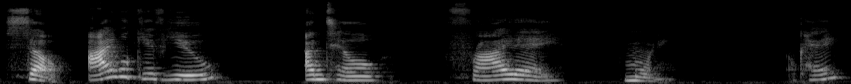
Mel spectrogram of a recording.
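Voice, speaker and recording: A woman's voice: medium pitch, very slow, long pauses, a bit bright. A woman hosting a children's storytime, speaking directly to young children in an encouraging, sing-song way with lots of little questions. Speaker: host of a children's storytime channel.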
